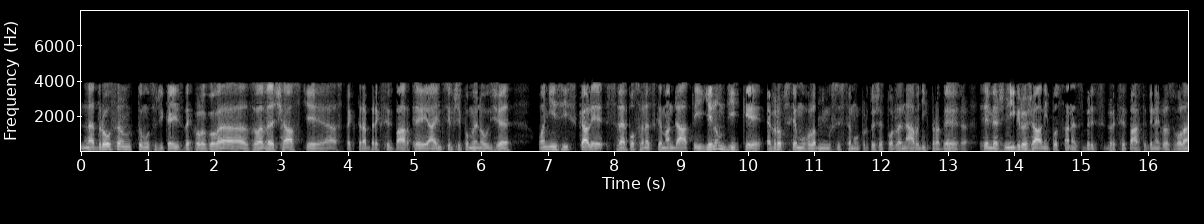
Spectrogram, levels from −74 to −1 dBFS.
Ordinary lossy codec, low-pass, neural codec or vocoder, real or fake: AAC, 16 kbps; 7.2 kHz; codec, 16 kHz, about 1 kbps, DyCAST, with the encoder's durations; fake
